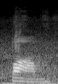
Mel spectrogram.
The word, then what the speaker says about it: palm: For example, you can take lamb, palm. So see, in these 2 words, L is silent. I mean, in the second word, L is silent, and in the first word, B is silent.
